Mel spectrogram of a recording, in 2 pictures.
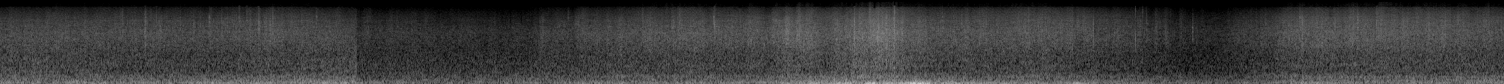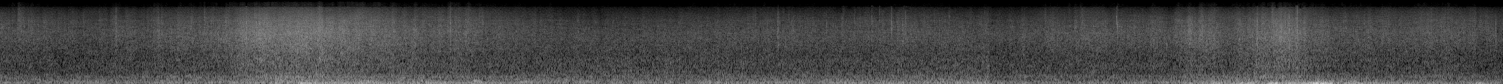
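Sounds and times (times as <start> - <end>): wind blowing: 14.8 - 30.0.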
